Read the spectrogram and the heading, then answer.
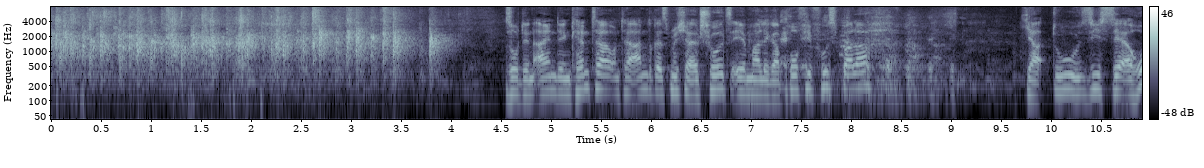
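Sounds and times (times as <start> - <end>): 
crowd applause: 0.0 - 4.0
speech: 4.6 - 10.9
laughter: 7.0 - 9.7.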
